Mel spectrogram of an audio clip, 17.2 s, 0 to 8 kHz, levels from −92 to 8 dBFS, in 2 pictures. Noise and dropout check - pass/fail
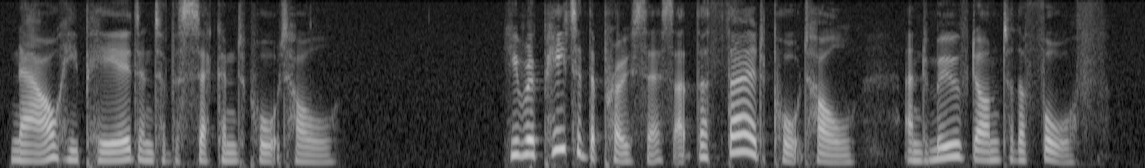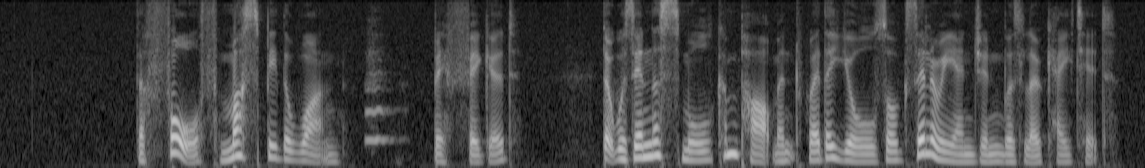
fail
